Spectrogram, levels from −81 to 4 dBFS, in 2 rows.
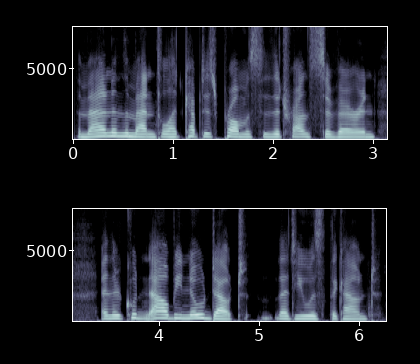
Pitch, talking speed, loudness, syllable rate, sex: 205 Hz, 230 wpm, -17 LUFS, 5.5 syllables/s, female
